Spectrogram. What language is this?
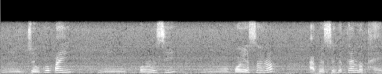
Odia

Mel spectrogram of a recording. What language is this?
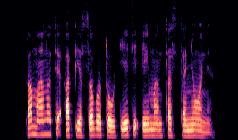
Lithuanian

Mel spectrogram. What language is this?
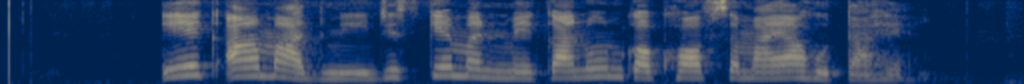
Hindi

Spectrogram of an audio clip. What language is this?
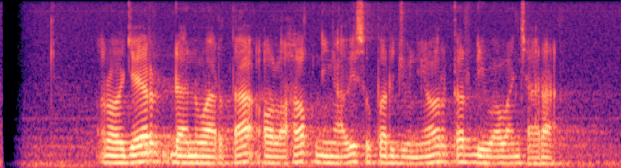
Sundanese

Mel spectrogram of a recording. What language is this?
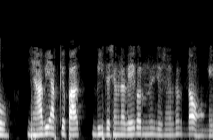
Hindi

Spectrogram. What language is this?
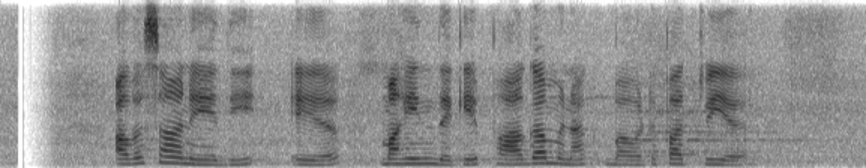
Sinhala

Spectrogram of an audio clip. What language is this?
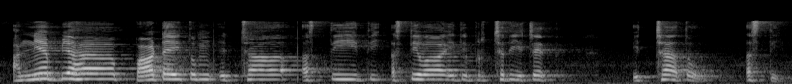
Sanskrit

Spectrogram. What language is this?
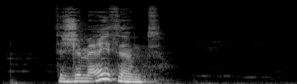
Kabyle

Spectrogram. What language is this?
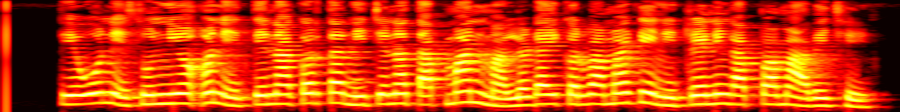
Gujarati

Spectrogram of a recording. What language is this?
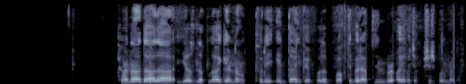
Uyghur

